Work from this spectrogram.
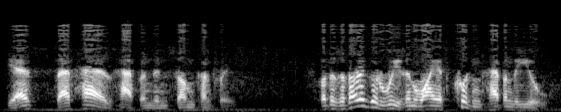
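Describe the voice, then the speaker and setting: A man's voice: on the low side, breathy edge, rough recording. A man reading a dramatic scripted public service message in vintage radio style, earnest and emphatic.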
